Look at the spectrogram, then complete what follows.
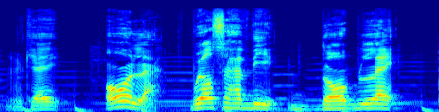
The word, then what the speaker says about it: hola: like Ace is H be aware that the H in Spanish is silent so it's not hola hola okay hola we also have the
